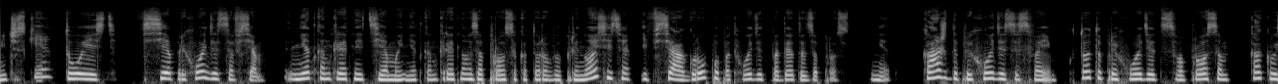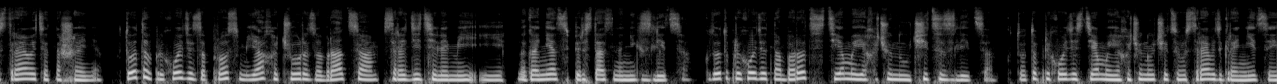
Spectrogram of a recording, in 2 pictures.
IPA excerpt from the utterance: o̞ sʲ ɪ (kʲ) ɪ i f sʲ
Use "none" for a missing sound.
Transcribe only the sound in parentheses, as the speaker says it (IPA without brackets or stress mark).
tʲ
